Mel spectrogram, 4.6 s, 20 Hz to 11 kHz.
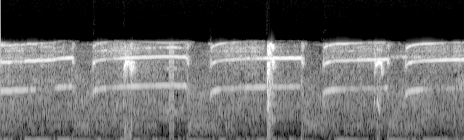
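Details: Nest invitation from a male peregrine falcon at Włocławek on 28 February 2022, ignored by the female: long, level, nasal wailing notes about a second each, repeated with short breaks and a few clicks.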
